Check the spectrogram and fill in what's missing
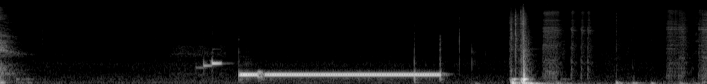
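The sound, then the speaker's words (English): An outgoing phone call to Billy Sample rings once with a steady two-second ringback tone, preceded by a couple of quick electronic beeps and followed by a sudden clatter and rustling on the line. “let me see if I can get Billy on the phone.”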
